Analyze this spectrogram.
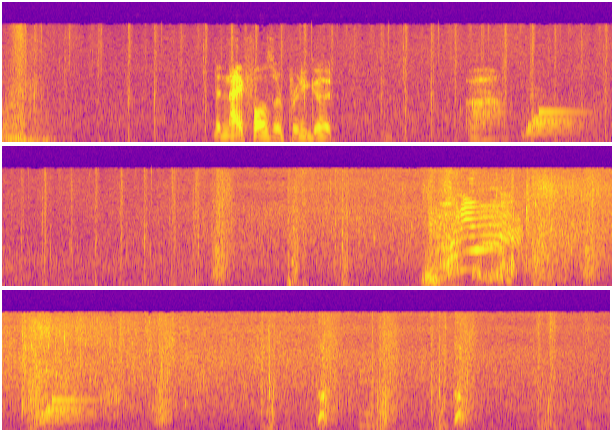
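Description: Footsteps patter quickly on stone and grass.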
